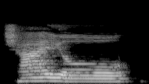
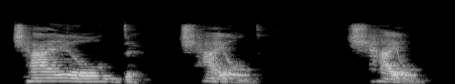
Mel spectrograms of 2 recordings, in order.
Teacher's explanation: as you're saying I, your tongue will raise. I, okay, I, and then your tongue is in position to say d.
